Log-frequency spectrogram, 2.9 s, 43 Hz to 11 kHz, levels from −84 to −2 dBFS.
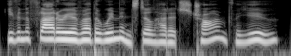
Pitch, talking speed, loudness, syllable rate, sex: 210 Hz, 245 wpm, -18 LUFS, 6.4 syllables/s, female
